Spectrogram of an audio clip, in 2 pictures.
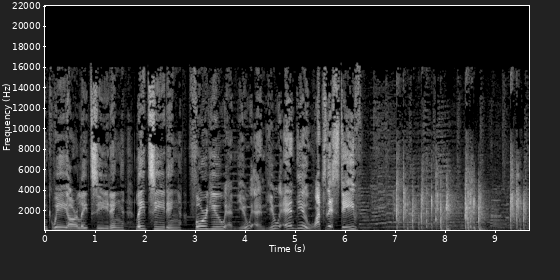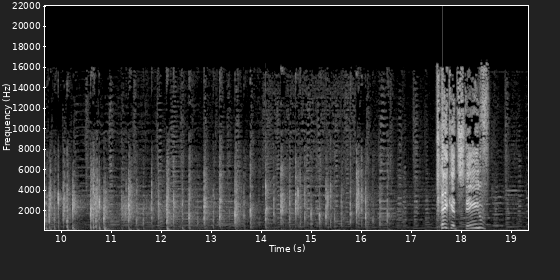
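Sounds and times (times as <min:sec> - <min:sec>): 
speech: 0:00.0 - 0:06.5, 0:17.8 - 0:18.6
knocking on a door: 0:07.1 - 0:16.7.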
